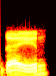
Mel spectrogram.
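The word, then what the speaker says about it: دين: akhiru ayatin nazalat ayatud dain, bukan ayatud din ya, salah baca. Kalau din itu agama, ini bacanya dain.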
